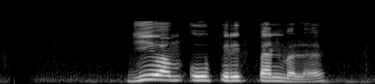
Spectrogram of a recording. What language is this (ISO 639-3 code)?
sin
